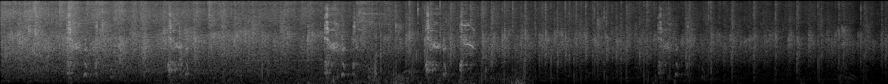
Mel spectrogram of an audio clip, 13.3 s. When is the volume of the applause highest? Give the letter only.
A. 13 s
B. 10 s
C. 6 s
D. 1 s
D.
